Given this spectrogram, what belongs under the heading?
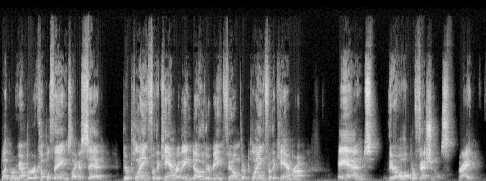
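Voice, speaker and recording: Man, channel host, casual monologue, slightly high voice, lots of restarts, echoey room. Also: normal speed, fairly bright tone. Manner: rambling, earnest, with many restarts and "you know". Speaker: host of a tabletop gaming crafts channel. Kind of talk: casual opinion monologue to camera.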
